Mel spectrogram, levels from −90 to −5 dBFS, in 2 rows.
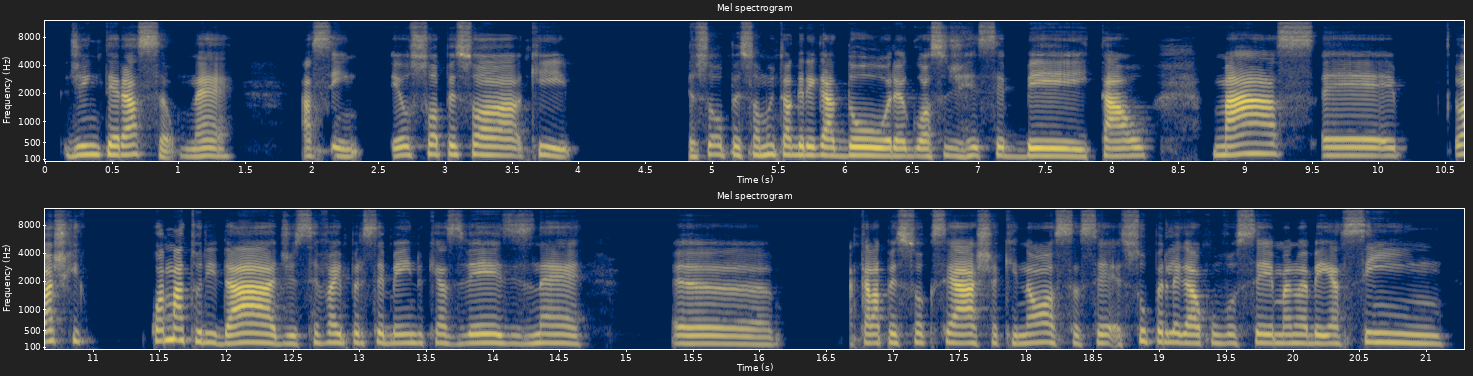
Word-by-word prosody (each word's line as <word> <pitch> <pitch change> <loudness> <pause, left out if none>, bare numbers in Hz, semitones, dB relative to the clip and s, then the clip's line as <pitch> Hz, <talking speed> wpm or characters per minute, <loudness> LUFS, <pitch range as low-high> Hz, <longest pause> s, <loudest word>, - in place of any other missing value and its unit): de 195 +3 -2
interação, 215 +1 +1
né. 175 0 -3 0.5
Assim, 180 -3 -5 0.2
eu 195 +2 -1
sou 220 +2 -4
a - - -4
pessoa 210 -3 +1
que, 190 -5 -4 0.8
eu 170 - -7
sou 215 +5 -5
uma - - -6
pessoa 205 0 -4
muito 215 +1 -2
agregadora, 195 -2 +3
gosto 180 +1 -4
de 180 - -7
receber 180 -1 +1
e 165 - -15
tal, 185 +2 +2 0.5
mas, 235 +3 +6
eh, 195 -1 -1 0.4
eu 225 - 0
acho 250 +1 +3
que 255 - -6 0.5
com 255 - -4
a - - +1
maturidade 215 -6 +5
você 190 +3 -9
vai 215 0 -2
percebendo 205 -1 -5
que 210 - -12
às 190 -2 -7
vezes, 200 -2 -1
né. 205 -1 -3
Hã, - - -26 2.0
aquela 205 0 0
pessoa 210 0 -4
que - - -13
você 220 - -4
acha 205 0 +5
que 195 - -10
nossa, 205 0 -4
você 195 +3 -6
é - - -9
super 235 +3 -5
legal 205 -3 +1
com 200 0 -9
você, 205 +1 -3
mas 200 0 -3
não 205 - -4
é - - -1
bem 195 -1 -1
assim, 205 -2 -4
205 Hz, 150 wpm, -22 LUFS, 190-215 Hz, 2.0 s, mas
